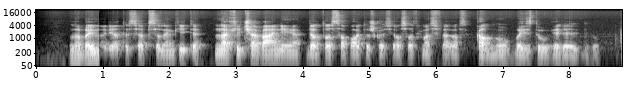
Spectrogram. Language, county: Lithuanian, Alytus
